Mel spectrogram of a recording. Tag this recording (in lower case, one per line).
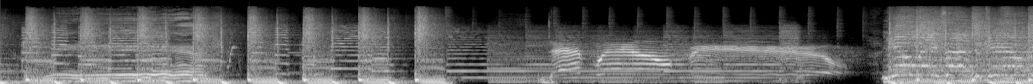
music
